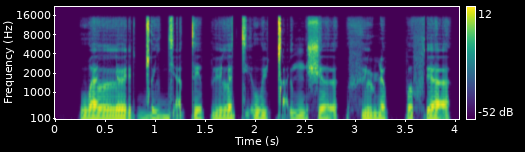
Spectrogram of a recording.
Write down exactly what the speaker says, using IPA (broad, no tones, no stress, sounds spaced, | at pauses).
w ɐ lː ø r ɡ͡ǀ ʏ lʲ dʲ a̰ t̪ ɪ p y l ə tʲ ə̰ w y ǀ a̰ lʲ ŋ ə ʃ ə | f y ɳ ə pː ə f ɾʲ ɐ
